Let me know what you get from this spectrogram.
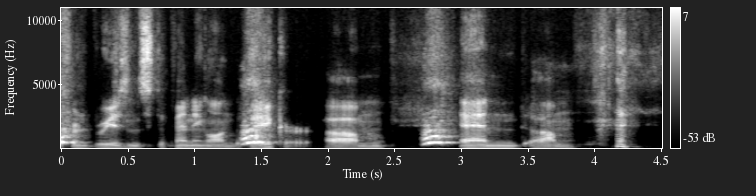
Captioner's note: dog barking; laughs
